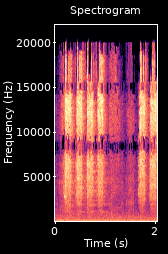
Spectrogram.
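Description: Repeated short bursts of aerosol spray hiss from a can of carburetor cleaner, about seven quick sprays in a steady rhythm, close by over a low background hum.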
